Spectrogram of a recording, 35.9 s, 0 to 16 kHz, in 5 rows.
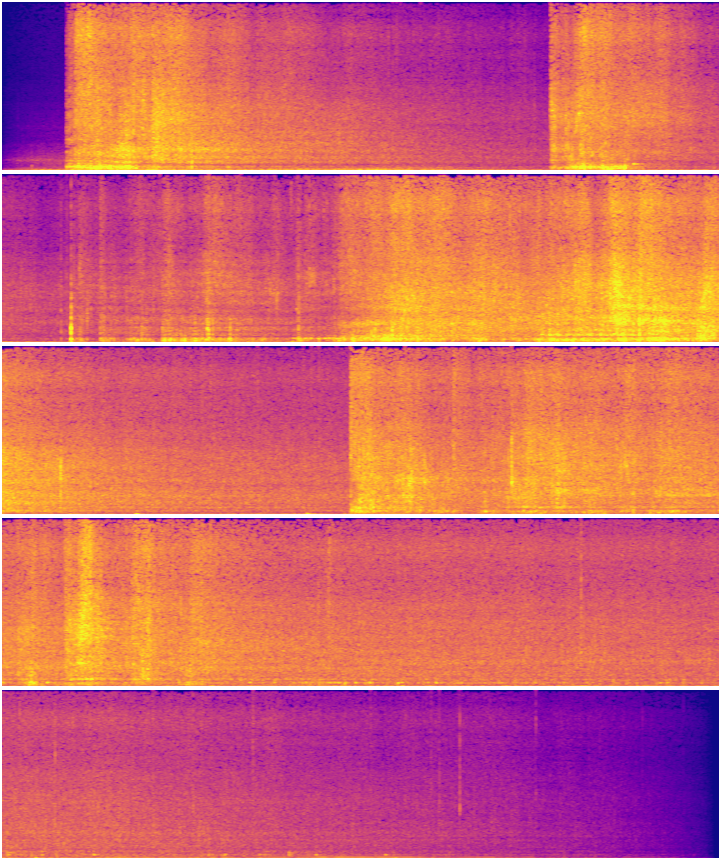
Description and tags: Water on Coal
Putting out the heat of the coal from a BBQ.
Recorded with Zoom H2. Edited with Audacity.
bbq, burning, coal, extinguish, firefighter, firefighting, grill, off, put-out, put-out-fire, quench, slake, steam, water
